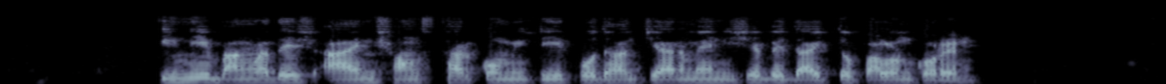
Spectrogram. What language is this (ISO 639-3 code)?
ben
